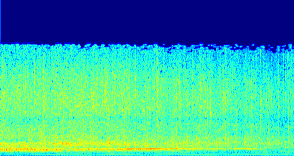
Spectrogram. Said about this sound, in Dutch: Mag ik je bedanken? Zullen we even een groot applaus geven? Dank je wel.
